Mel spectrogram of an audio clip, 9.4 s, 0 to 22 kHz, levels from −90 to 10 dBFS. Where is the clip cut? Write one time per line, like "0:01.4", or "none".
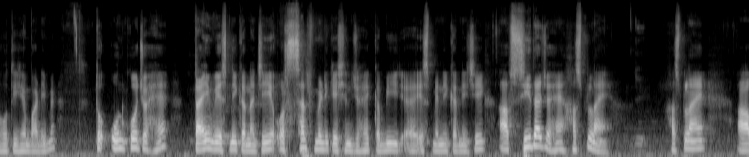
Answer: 0:06.1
